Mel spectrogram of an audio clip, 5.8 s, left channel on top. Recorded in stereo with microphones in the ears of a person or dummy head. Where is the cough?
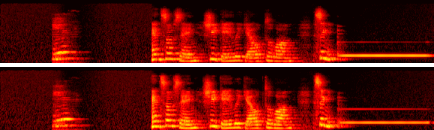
No cough in this recording.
